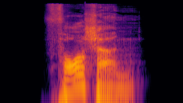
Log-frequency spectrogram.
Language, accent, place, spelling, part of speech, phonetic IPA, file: German, Germany, Berlin, Forschern, noun, [ˈfɔʁʃɐn], De-Forschern.ogg
- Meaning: dative plural of Forscher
